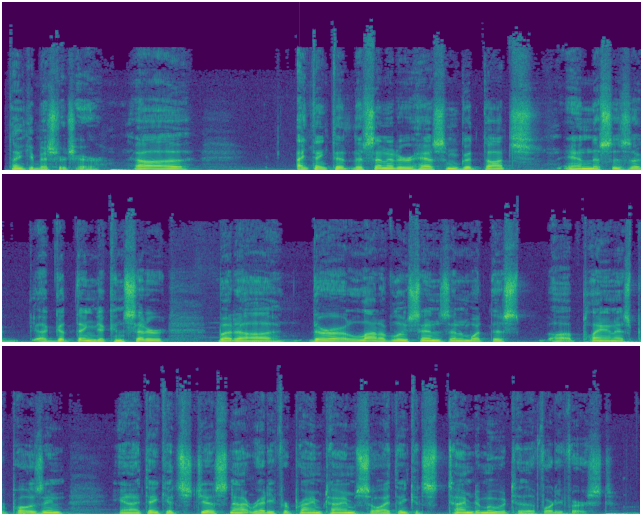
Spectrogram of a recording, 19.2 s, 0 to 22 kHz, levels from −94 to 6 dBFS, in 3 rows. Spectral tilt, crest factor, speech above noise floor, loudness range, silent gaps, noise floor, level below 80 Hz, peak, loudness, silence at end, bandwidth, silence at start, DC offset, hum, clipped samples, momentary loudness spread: -5 dB/octave; 16 dB; 28 dB; 3 LU; none; -44 dBFS; -30 dBFS; 0 dBFS; -17 LUFS; 0 s; 18 kHz; 0.05 s; under 0.1%; none; under 0.1%; 8 LU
